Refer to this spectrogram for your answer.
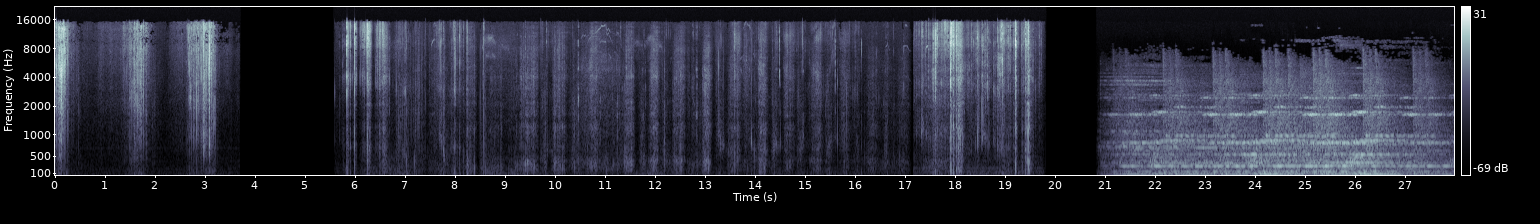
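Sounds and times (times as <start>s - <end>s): potato chips crunching: 0.0s - 0.6s, 1.3s - 3.4s, 5.6s - 19.8s.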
